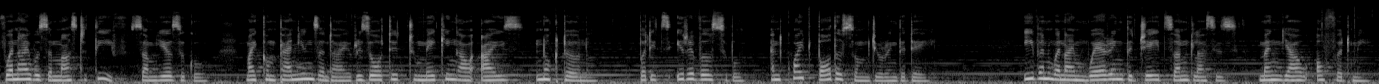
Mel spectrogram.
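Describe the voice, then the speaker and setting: An actress playing an ancient vampire mistress and former master thief in an audio drama, speaking in a measured, formal, brooding way. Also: female voice, mid-range voice, dark tone, lightly acted. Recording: music under the voice.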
